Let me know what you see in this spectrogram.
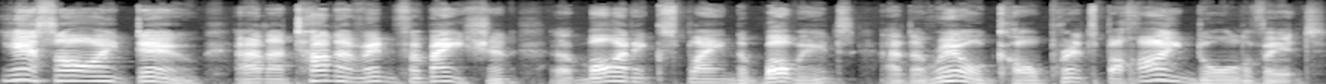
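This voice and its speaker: A put-on character voice sits at a middle pitch with very wide pitch swings. It moves at a moderate pace. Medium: read story.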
